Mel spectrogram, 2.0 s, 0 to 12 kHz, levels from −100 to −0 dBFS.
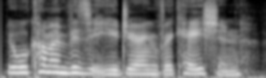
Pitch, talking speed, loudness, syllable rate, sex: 210 Hz, 240 wpm, -16 LUFS, 6.8 syllables/s, female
